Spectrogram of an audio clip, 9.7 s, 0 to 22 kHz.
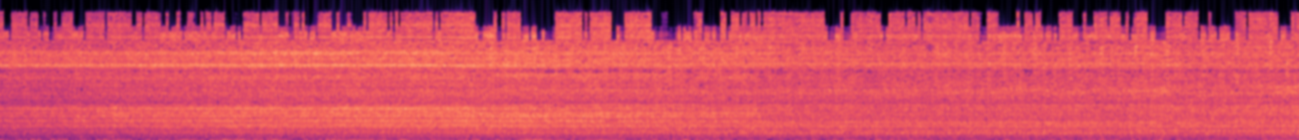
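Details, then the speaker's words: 1979 GMC C15 pickup at idle right after first start, not yet warmed up, about 70 degrees outside, low on gas. Steady, even low rumble with no knocking or clacking on top, no smoke. Normal idle. "Alrighty, it runs. I don't see no smoke. I don't hear no clanging, clacking."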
